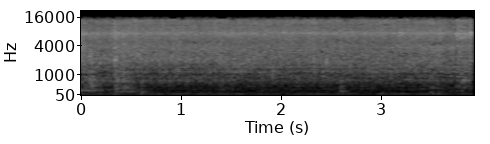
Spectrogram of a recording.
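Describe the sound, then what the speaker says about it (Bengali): Boiled banana stem, potatoes and spices sautéing in a pan make a loud, continuous, even sizzle, heard up close with no voices. "এবার সব কিছু দিয়ে নিয়ে করে মিশিয়ে কিছুক্ষণ কষিয়ে নিতে হবে"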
